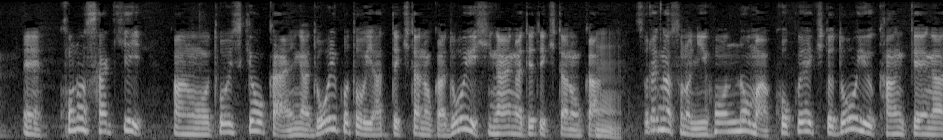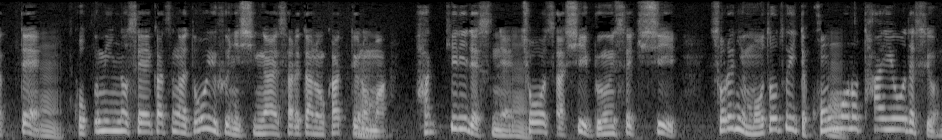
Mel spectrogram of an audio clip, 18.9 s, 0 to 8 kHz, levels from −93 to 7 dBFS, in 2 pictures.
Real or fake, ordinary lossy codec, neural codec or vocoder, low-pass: real; none; none; none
